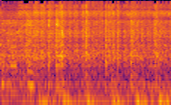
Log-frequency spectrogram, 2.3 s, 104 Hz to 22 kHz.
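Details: Subaru GC8 with EJ207 STi shortblock, first start after injector install: rough, lumpy idle with heavy uneven dum-dum pulse and missing beats; half the boxer never fires.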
